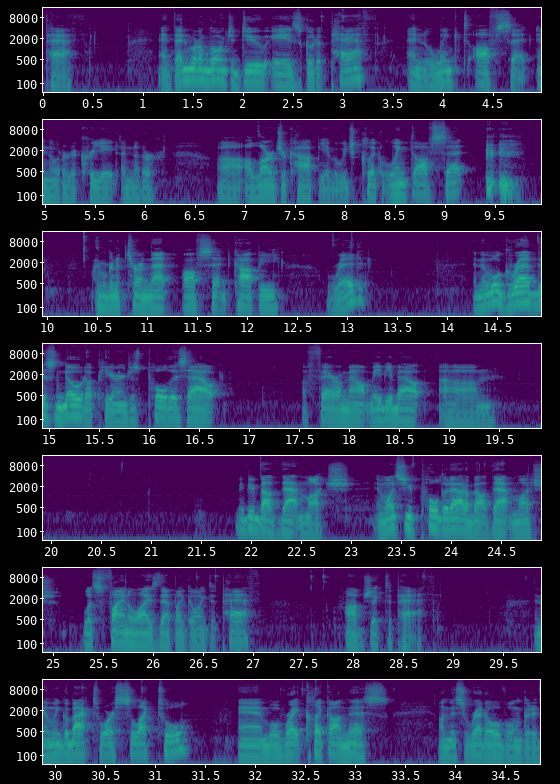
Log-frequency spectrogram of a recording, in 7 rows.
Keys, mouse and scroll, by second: 2.9 click, 7.3 click, 13.0 click, 15.5-22.4 drag, 26.6 click, 27.7 click, 30.9 click, 32.7 click.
